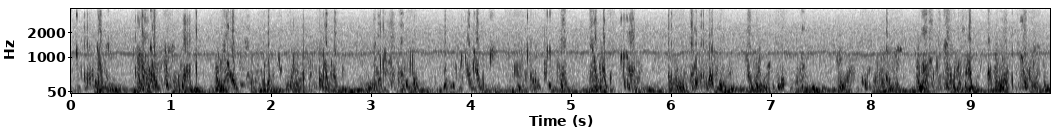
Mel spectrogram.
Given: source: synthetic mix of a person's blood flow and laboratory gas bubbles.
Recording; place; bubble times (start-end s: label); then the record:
Doppler ultrasound of blood flow; precordium
0.01-0.46 s: bubbles
0.58-1.29 s: bubbles
1.44-1.80 s: bubbles
1.86-2.10 s: bubbles
2.13-2.75 s: bubbles
3.00-3.50 s: bubbles
3.70-4.25 s: bubbles
4.33-5.03 s: bubbles
5.17-5.43 s: bubbles
5.47-5.71 s: bubbles
5.93-6.62 s: bubbles
6.73-7.20 s: bubbles
7.26-7.35 s: bubbles
7.62-7.85 s: bubbles
7.88-8.32 s: bubbles
8.42-9.77 s: bubbles
From the record:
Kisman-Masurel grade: 342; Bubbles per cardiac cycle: rolling drumbeat, 9 or more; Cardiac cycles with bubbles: 100%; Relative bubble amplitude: moderate (0.250 to 0.450); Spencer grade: 3 (all of the cardiac periods contain showers or single bubble signals, but not dominating or overriding the cardiac motion signals); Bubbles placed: anywhere in the cardiac cycle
